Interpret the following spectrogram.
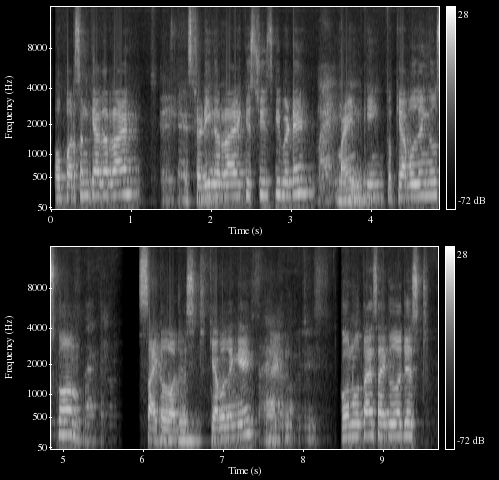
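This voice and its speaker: A man's voice: high voice, moderate pace, crowd noise. A man with an Indian accent teaching an English vocabulary class in Hindi, quizzing his students with repeated questions. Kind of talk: classroom lesson.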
